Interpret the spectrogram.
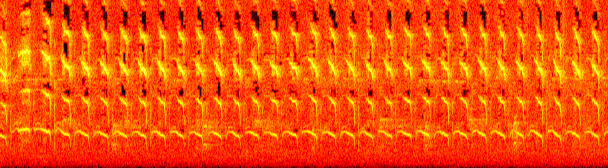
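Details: At a sapsucker nest, two days ahead of the first fledging, a long regular series of squeaky downward chirps comes about twice a second without pause.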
